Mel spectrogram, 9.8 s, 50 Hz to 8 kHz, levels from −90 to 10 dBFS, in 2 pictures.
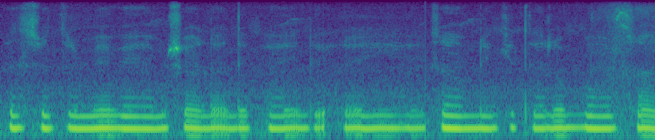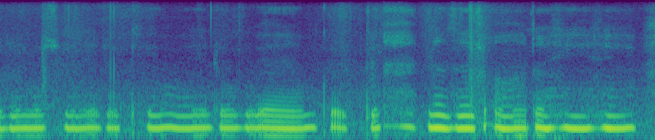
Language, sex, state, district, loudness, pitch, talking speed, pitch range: Hindi, female, Maharashtra, Solapur, -14 LUFS, 230 Hz, 140 wpm, 225-235 Hz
